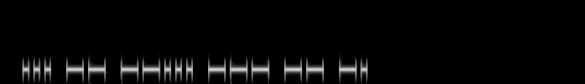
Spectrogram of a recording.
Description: Morse code, heard as a keyed tone, about 22 wpm, 700 Hz. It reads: SM7OMN
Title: DXCC-100 Call Signs - 6 Characters - Repeated 3x - 22wpm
